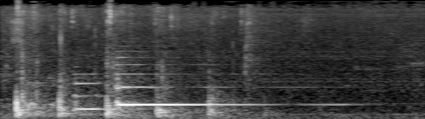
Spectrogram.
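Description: Grand piano playing a short run of notes, ending on one held note that fades away.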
